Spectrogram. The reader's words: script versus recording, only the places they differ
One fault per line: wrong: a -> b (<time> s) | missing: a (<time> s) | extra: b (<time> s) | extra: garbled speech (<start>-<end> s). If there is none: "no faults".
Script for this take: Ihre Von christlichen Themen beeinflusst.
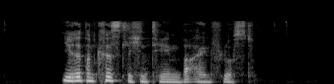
no faults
